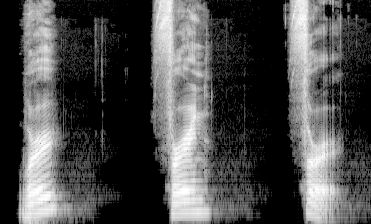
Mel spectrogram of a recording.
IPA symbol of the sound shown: ɝ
